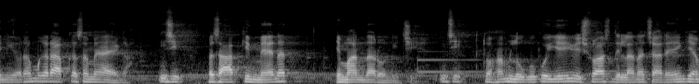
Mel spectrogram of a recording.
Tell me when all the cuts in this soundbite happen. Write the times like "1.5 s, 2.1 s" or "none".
4.7 s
